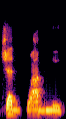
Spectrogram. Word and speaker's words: Jedwabne: It's spelled Jedwabne, but it's pronounced Jedwabne.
